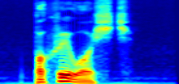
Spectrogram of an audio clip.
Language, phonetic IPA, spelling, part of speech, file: Polish, [pɔˈxɨwɔɕt͡ɕ], pochyłość, noun, Pl-pochyłość.ogg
